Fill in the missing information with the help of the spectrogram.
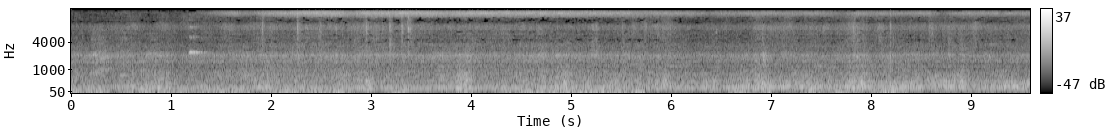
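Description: JR Central 383 series Shinano limited express running at speed, heard from inside the passenger car: a steady low rumble of wheels and running gear with a few faint clicks.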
